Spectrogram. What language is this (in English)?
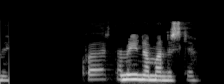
Icelandic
